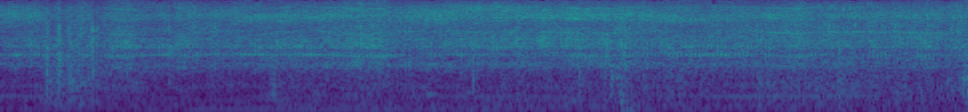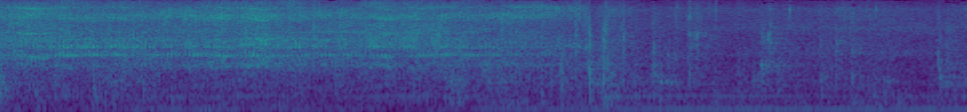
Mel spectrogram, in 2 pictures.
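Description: Electric clippers buzzing steadily as they trim the hair of a cow's tail switch, stopping a couple of seconds before the end. A low steady hum runs underneath, with a few sharp knocks.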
